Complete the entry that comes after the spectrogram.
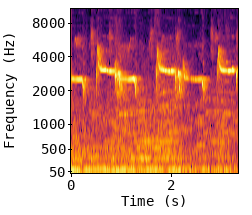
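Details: Lively wild prinia song of clear high notes sliding down in steps, repeated about every second, with a steady low hum behind.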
